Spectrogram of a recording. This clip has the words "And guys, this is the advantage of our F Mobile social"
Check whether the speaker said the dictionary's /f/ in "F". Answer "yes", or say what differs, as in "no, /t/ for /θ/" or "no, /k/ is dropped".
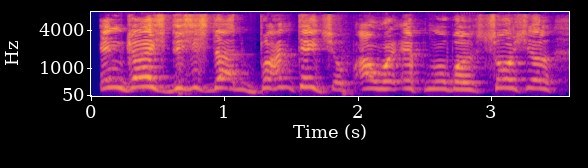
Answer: no, /p/ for /f/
